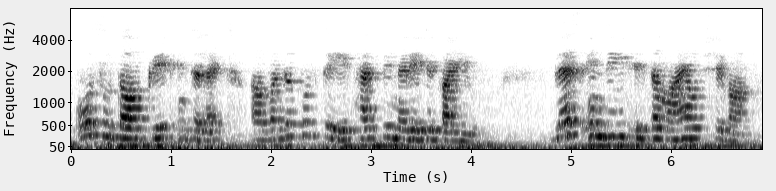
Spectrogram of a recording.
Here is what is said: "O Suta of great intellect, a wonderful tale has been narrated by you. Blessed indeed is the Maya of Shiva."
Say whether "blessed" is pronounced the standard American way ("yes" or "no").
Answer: no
